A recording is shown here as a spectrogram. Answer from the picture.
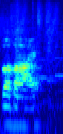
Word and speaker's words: buhbai: So yeah, for the one confused in chat, it is pronounced buhbai.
